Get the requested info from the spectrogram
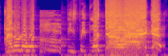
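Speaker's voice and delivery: high, loud, slowed shout of disbelief; real exasperated yelling. Real, not acted. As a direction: yell it at the ceiling, fed up. Frustrated rant about movie.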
